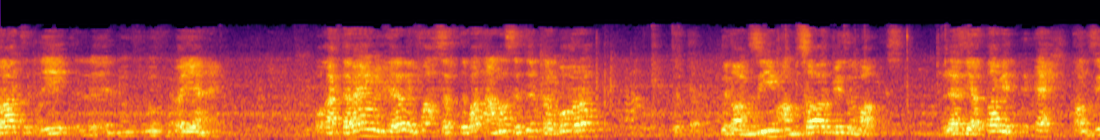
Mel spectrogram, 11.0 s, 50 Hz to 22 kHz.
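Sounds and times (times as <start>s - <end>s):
man reading into microphones: 6.8s - 11.0s.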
